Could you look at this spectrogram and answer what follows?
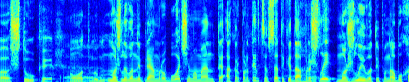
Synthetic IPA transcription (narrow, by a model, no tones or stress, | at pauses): ɐʃt̪ukɪ̰ot̪mɔʒlˠɪʋɔnɛpɾʲamrɔbɔt͡ʃimɔmɛnt̪ɪʔɐkɔrpɔɾɐt̪ɪw̪sɛwsɛt̪ɐkɪd̪ɑpɾɪʃlˠɪmɔʒlˠɪʋɔt̪ɪpʊnɐbʊx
